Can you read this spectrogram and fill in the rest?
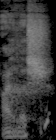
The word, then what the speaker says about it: Eilish: Like eyelash, but Eilish.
